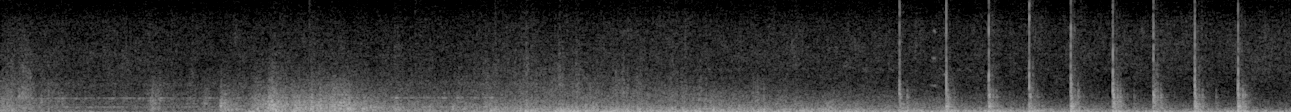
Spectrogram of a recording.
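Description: Film soundtrack of a stormy night: steady rain with a low thunder rumble swelling about a second in. Near the end comes a quick run of sharp clicks, about five a second.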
